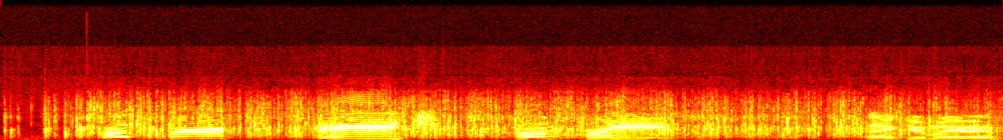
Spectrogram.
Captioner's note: crowd applauding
